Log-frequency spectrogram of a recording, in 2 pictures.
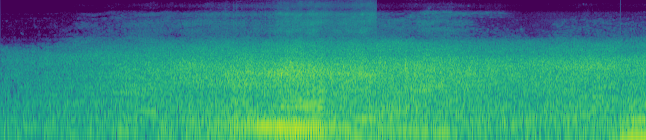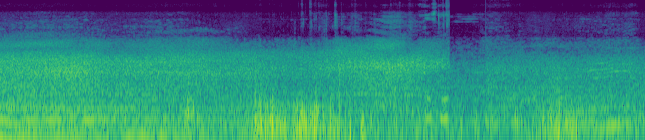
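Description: Cars drive past on a wide road nearby.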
